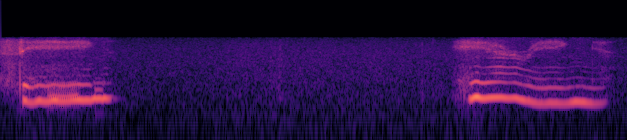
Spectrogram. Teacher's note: I sound like I'm breathy and spacing out.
